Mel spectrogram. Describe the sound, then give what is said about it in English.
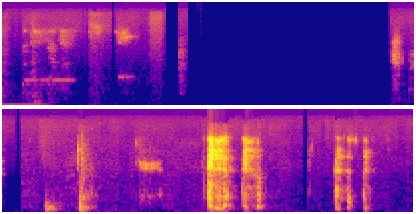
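A person coughs in a scattered series of short, dry bursts, several quiet hacks that come in small clusters after a near-silent opening. “I'm like in the middle of a cough.”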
